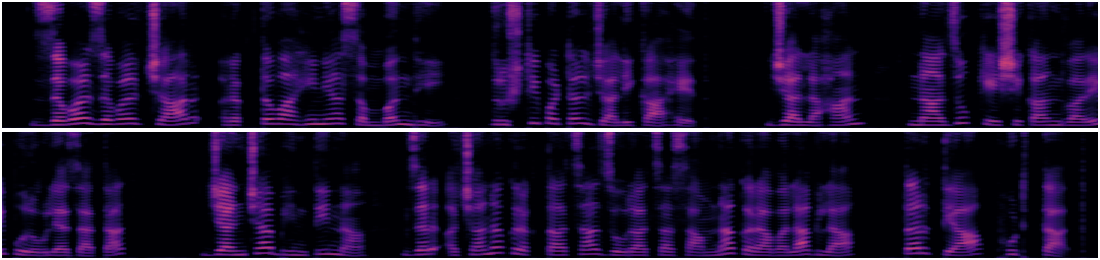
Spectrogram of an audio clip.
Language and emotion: Marathi, neutral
